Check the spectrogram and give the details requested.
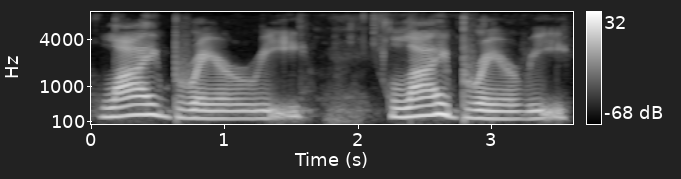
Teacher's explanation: so it's one two three library library lie is longer brare your tongue keeps curled back for the r · Lie is longer. Brer, your tongue keeps curled back for the R when you say brer, and then hold it there until you make the E.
